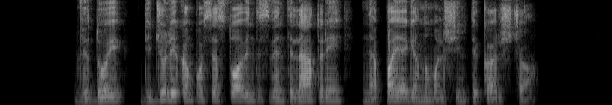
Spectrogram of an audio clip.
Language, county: Lithuanian, Klaipėda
